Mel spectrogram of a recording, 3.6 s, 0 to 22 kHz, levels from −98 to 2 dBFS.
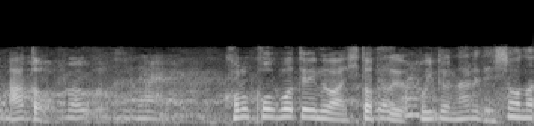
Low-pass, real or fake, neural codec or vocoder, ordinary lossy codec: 5.4 kHz; fake; codec, 16 kHz, 2 kbps, FreqCodec, larger model; Opus, 64 kbps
